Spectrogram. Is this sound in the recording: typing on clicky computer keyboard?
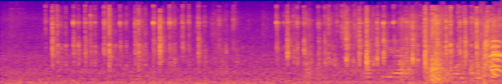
yes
